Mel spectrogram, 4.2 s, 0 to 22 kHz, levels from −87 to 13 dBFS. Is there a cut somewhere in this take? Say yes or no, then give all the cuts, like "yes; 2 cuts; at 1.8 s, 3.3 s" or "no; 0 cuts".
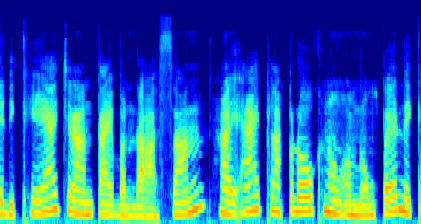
yes; 1 cut; at 2.1 s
